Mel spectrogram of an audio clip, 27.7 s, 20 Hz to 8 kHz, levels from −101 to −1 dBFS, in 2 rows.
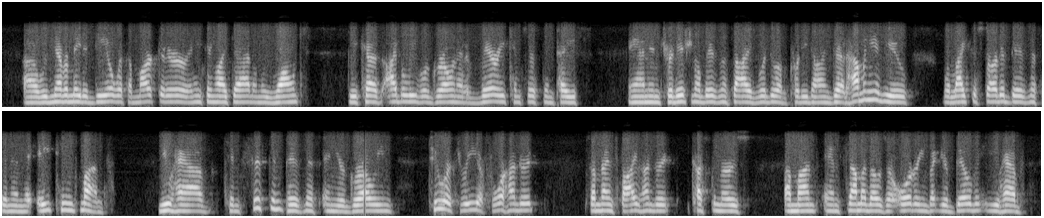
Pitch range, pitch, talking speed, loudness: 165-180 Hz, 175 Hz, 170 wpm, -21 LUFS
